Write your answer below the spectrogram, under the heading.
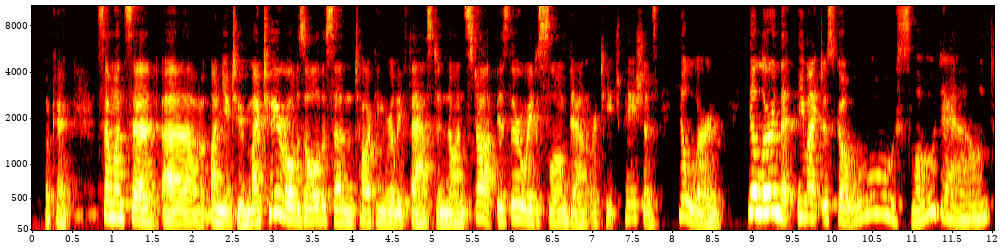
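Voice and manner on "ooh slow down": very slow, stretched-out, drawn-out words. Advising a parent how to answer a fast-talking toddler, very slow demonstration. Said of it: "talk like that".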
